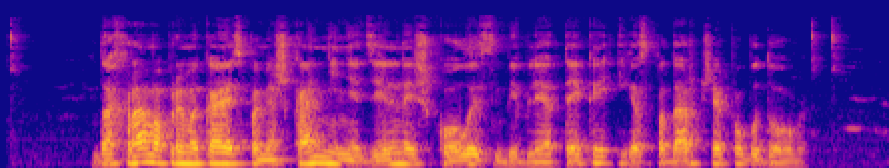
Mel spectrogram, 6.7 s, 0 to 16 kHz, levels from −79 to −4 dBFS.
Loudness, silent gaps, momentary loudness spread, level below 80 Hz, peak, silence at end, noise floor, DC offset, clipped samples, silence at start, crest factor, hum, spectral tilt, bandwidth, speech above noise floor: -18 LUFS; none; 12 LU; -48 dBFS; -2 dBFS; 0.25 s; -59 dBFS; under 0.1%; under 0.1%; 0.05 s; 16 dB; none; -5.5 dB/octave; 11 kHz; 42 dB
